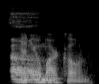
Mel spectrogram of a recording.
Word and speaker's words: Ennio Morricone: wrote Ecstasy and Gold, which I can't ever pronounce his name, first or last. Ennio Morricone.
